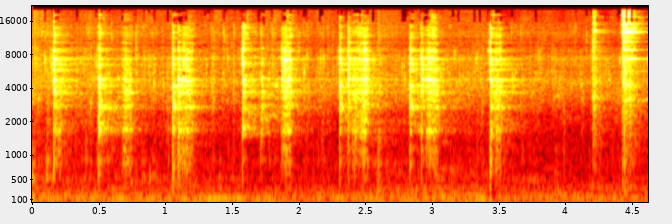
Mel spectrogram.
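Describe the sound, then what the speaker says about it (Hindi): Roughly chopped onions hit half a cup of hot oil and fry with a steady sizzle, broken by repeated scraping, stirring strokes at a brisk, uneven rhythm, close and moderately loud. "इसमें हम ये प्याज डाल देंगे जो रफली हमने काटती हैं।"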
